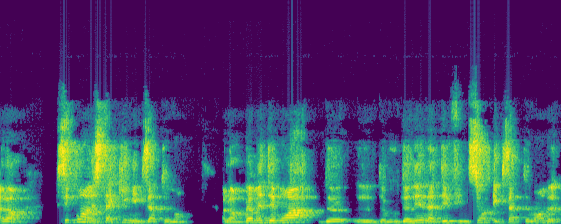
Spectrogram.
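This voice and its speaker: A high-pitched man with lively intonation at a fairly slow pace. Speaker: communications director for an online business network. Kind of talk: presentation to an online community. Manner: hesitant, many fillers.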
